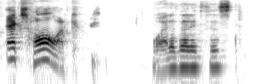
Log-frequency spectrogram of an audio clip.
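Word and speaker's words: xxxHOLiC: cole black ninja that there's a show called XXX aholic why does that exist it's actually it's actually it's actually pronounced ex holic why does that exist it's actually despite the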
